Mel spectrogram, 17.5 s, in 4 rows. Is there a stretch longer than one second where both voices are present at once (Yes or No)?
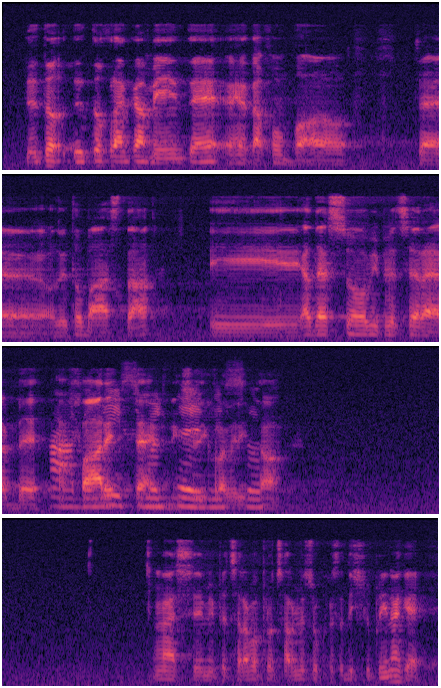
Yes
